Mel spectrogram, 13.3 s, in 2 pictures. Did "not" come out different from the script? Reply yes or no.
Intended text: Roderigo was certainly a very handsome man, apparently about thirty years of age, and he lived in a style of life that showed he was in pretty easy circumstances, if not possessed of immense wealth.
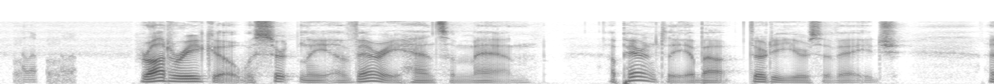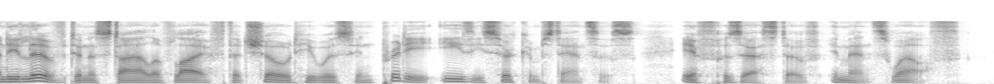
yes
